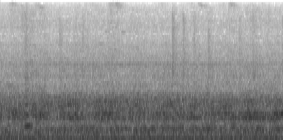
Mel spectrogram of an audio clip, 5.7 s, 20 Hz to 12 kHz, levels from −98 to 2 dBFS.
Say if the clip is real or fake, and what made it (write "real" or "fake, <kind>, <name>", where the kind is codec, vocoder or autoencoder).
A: real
